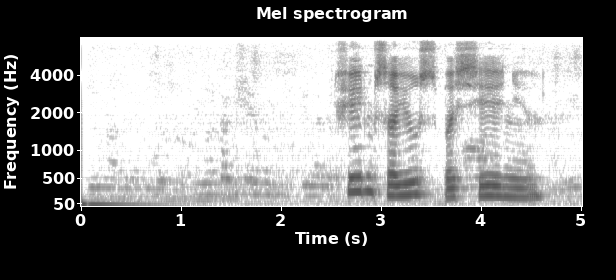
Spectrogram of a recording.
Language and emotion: Russian, sad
